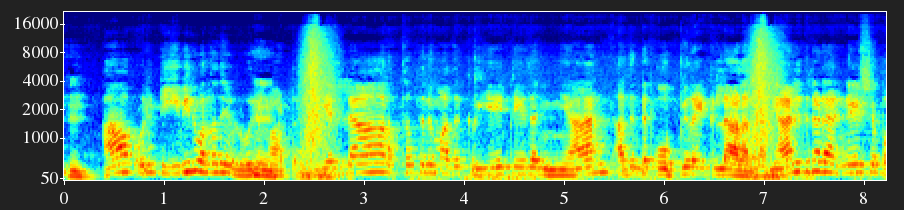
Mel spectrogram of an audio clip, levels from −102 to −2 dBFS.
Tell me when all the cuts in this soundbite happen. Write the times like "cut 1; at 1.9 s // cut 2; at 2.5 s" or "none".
cut 1; at 2.5 s // cut 2; at 7.0 s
